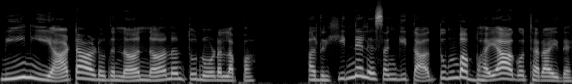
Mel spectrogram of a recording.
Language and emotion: Kannada, fearful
